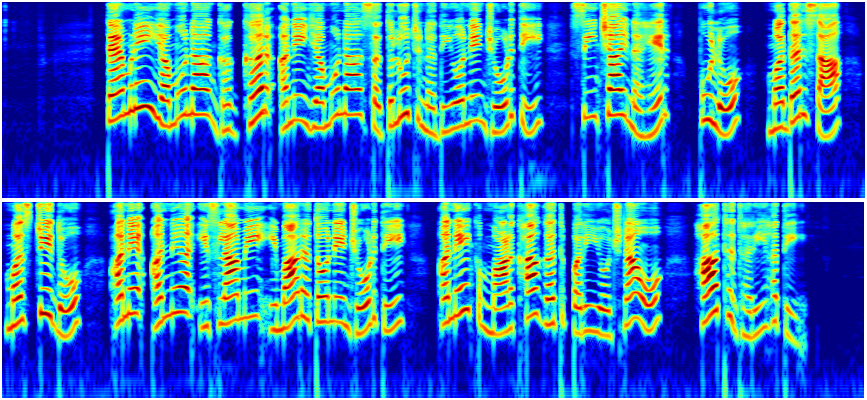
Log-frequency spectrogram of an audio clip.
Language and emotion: Gujarati, neutral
